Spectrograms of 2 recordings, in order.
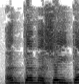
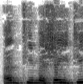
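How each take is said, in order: First: أنت مشيت with final "a" on both words: anta mashayta; masculine -ta endings. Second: أنت مشيت with final "i" on both words: anti mashayti; feminine -ti endings. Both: Shown as a demonstration. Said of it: "إسناد مشى إلى الضمائر".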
